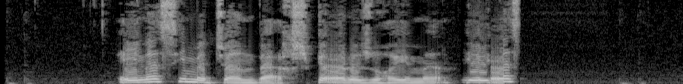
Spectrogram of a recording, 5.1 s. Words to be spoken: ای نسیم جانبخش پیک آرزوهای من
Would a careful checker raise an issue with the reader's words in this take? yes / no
yes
